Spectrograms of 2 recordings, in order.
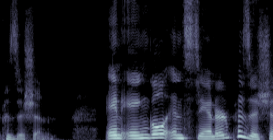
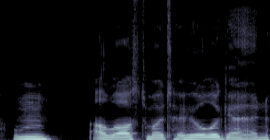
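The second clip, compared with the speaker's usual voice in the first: bad, gloomy donkey voice, low, slow, drawn out; 4 semitones lower than usual. Speaker describing negative, down people: terrible Eeyore impression. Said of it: "terrible impression".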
